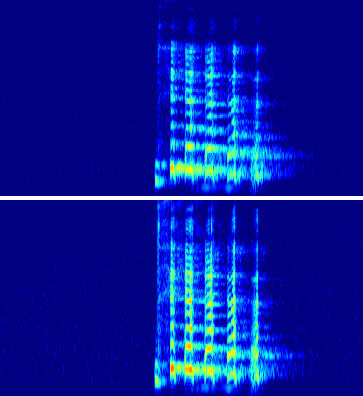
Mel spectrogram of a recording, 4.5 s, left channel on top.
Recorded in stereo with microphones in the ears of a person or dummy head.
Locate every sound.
1.9 s laughter: 45° right (ahead or behind), 0.5 m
